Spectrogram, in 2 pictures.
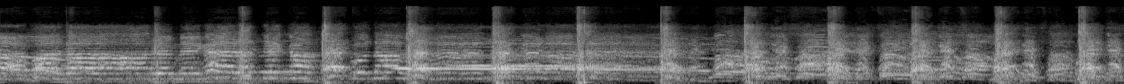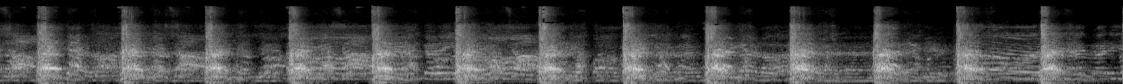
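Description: A crowd of men doing matam, beating their chests with open hands in unison at about two strikes a second, along with loud crowd chanting. The chanting voices lead in the first few seconds, and the sharp, regular strikes grow stronger from about six seconds in.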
